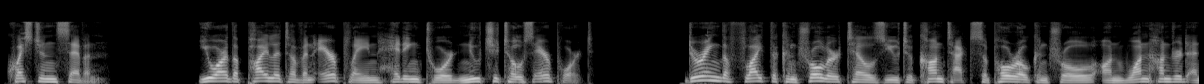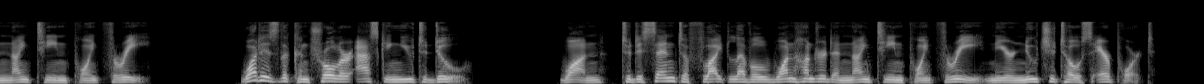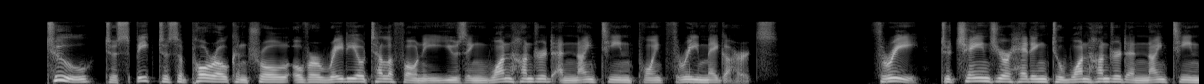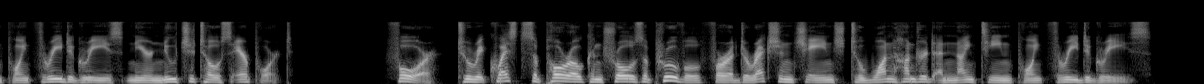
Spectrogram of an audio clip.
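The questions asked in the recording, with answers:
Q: What is the controller asking you to do?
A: 2: To speak to Sapporo Control over radio telephony using 119.3 MHz.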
